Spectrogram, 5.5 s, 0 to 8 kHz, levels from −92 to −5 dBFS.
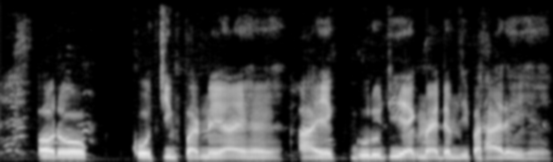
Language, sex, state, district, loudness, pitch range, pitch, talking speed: Hindi, male, Uttar Pradesh, Deoria, -17 LUFS, 105-115 Hz, 110 Hz, 165 wpm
